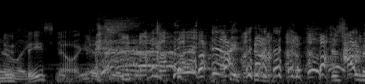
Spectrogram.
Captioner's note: laugh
